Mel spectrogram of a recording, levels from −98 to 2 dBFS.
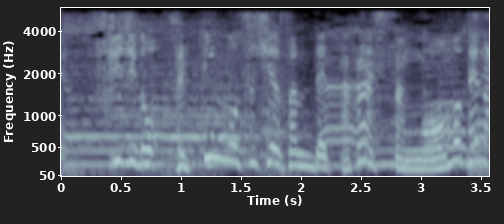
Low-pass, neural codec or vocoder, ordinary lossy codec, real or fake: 5.4 kHz; none; MP3, 24 kbps; real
